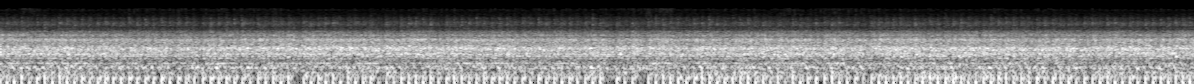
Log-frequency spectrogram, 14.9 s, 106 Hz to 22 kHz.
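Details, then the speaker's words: 150cc Chinese scooter, idle screw adjusted many times, mixture screw covered by welch plug; small single idles with slightly loping, uneven beat that never settles; uneven idle, owner suspects idle mixture, not confirmed. "now i know i've got an idle screw adjustment which i've tried to get correct many times it does not have an air mixture screw adjustment"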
